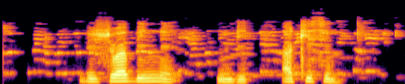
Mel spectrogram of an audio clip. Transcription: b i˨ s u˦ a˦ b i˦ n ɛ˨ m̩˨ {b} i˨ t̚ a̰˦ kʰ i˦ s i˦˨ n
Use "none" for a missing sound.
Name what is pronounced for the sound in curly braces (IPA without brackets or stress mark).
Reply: b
